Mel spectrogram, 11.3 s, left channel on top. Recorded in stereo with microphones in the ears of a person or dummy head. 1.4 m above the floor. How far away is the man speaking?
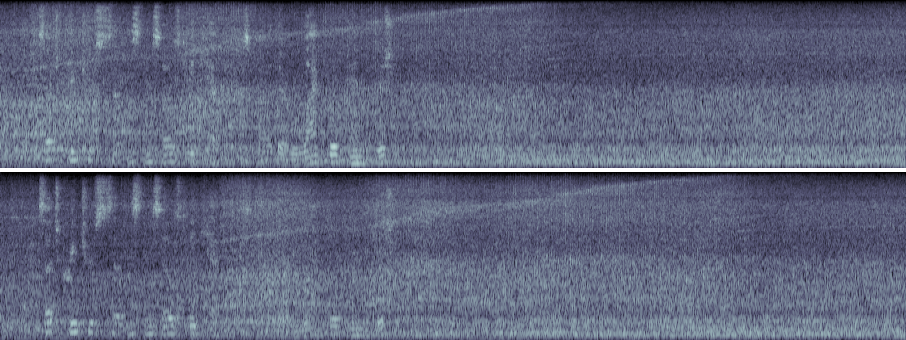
About 2.0 m.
